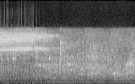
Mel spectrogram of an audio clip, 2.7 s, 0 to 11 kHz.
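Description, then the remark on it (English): A loud, harsh electronic buzzer blares for about a second in the Houston High School gym during a first-round game of the Class 3 District 10 basketball tournament between the Seymour Tigers and the Alton Comets, then cuts off, leaving the hum and chatter of a large crowd. “And you heard the buzzer.”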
